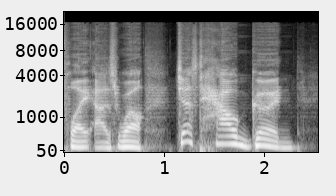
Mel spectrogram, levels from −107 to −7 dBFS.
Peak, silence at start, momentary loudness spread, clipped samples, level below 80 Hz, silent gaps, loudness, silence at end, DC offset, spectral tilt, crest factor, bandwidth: -2 dBFS; 0 s; 6 LU; under 0.1%; -44 dBFS; none; -17 LUFS; 0.2 s; under 0.1%; -5 dB/octave; 14 dB; 17 kHz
